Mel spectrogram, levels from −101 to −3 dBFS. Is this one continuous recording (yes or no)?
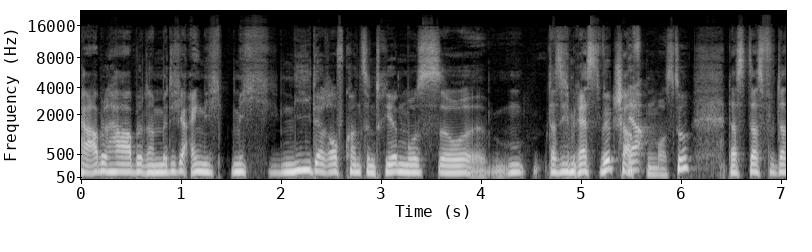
no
